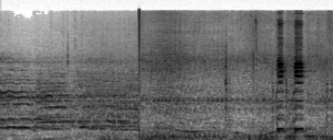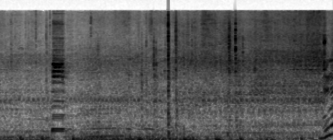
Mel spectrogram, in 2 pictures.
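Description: Heavy low rumble of a car in motion, starting suddenly about two seconds in. Two short car-horn toots come near the middle, a second and a half apart.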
